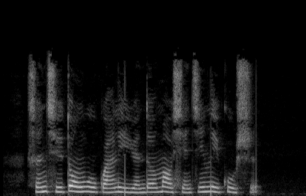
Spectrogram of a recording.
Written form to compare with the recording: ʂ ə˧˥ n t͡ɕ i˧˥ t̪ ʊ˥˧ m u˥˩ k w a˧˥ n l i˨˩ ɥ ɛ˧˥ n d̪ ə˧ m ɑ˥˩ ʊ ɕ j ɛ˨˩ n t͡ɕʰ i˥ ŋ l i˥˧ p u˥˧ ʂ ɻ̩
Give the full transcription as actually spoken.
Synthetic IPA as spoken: ʂ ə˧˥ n t͡ɕʰ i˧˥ t̪ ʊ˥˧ ŋ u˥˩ k w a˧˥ n l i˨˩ ɥ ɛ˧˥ n d̪ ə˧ m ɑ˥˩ ʊ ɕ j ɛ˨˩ n t͡ɕ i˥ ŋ l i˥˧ k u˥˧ ʂ ɻ̩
